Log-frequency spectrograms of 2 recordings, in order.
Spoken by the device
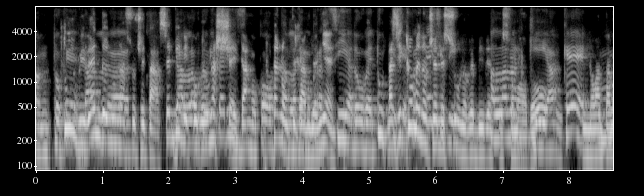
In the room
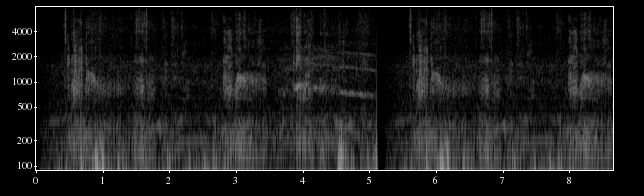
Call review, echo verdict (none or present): none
